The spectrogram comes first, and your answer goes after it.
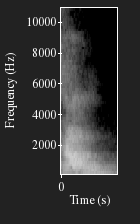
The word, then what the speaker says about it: Camus: from the French philosopher and novelist Albert Camus, pronounced as Camus, from his novel The Stranger, or it is known as Outsider.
